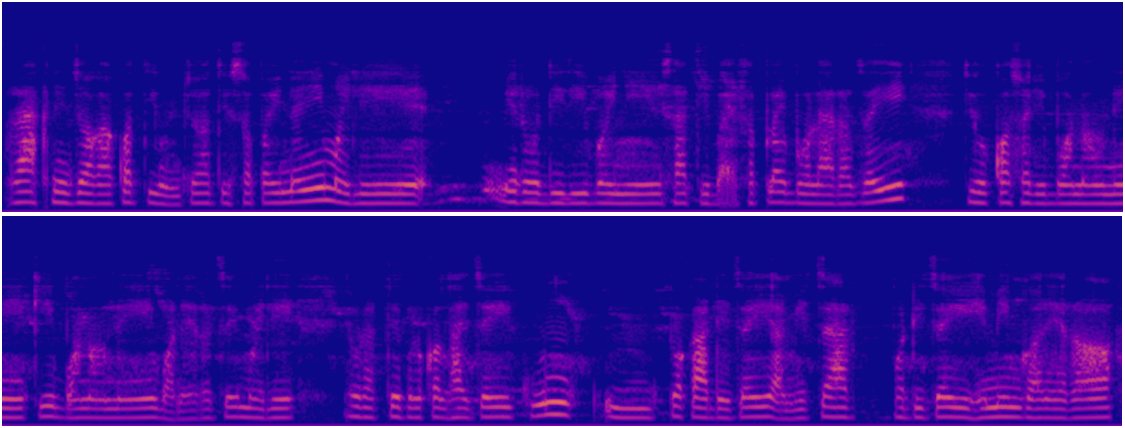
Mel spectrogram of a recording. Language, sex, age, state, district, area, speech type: Nepali, female, 45-60, West Bengal, Jalpaiguri, urban, spontaneous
